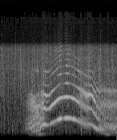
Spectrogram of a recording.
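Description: A bear growls once in a long, drawn-out moan that rises and falls in pitch for about two seconds, loud, with no one talking.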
